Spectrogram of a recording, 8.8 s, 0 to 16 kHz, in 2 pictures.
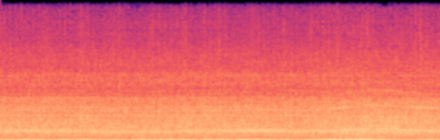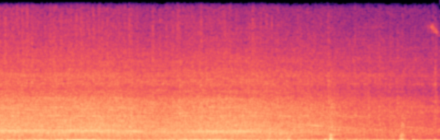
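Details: Audi 2.2 Bosch K-Jetronic with new-old-stock injectors, idle screw turned down from about 2000 rpm: fast busy idle, sharp pops over steady rumble, idling too high; owner suspects over-fuelling, plans leaning mixture screw, adjusting idle and sensor plate.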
